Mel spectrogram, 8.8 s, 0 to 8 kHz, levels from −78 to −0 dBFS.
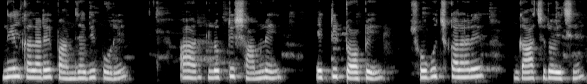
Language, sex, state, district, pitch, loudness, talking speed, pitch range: Bengali, female, West Bengal, North 24 Parganas, 245 Hz, -16 LUFS, 110 wpm, 225-275 Hz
